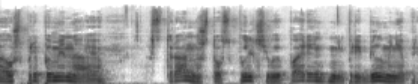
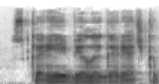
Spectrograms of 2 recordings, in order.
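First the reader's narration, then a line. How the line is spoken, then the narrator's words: Muttered. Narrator (Russian): пробормотал я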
